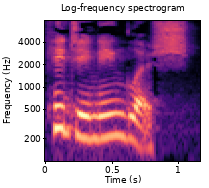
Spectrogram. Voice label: "Pidgin English", English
